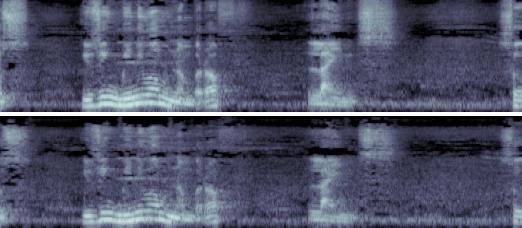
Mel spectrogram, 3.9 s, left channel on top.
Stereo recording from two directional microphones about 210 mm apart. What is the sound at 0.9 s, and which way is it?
Speech, 40° left (ahead or behind).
